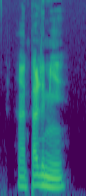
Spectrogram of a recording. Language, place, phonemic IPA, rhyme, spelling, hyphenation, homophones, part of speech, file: French, Paris, /pal.mje/, -je, palmier, pal‧mier, palmiers, noun, Fr-palmier.ogg
- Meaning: 1. palm, palm tree 2. palmier (biscuit)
